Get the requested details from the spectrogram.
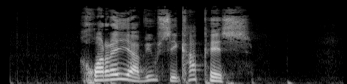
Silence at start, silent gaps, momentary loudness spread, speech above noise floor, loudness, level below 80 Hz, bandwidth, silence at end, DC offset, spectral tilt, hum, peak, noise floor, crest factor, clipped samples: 0.8 s; none; 11 LU; 42 dB; -16 LUFS; -40 dBFS; 16 kHz; 0.55 s; under 0.1%; -3.5 dB/octave; none; 0 dBFS; -57 dBFS; 18 dB; under 0.1%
